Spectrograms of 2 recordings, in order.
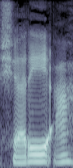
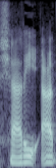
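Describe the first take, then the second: First: The word ends with an H sound. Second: The word ends with a T sound. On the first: This is the original Arabic form. "aslinya dalam bahasa Arabnya" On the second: This is how it is said in Indonesia. "tak marbutah yang dibaca ta"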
